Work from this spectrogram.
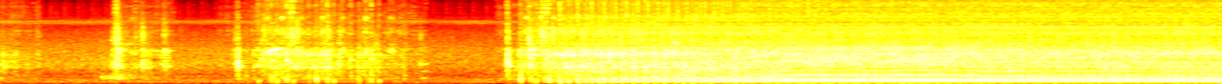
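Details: Roto-tiller engine after sitting exposed for years, fitted with a new aftermarket carburetor, primed with starting fluid, air cleaner off: catches at about five seconds after handling noise and settles into a steady, even run with no misses.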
